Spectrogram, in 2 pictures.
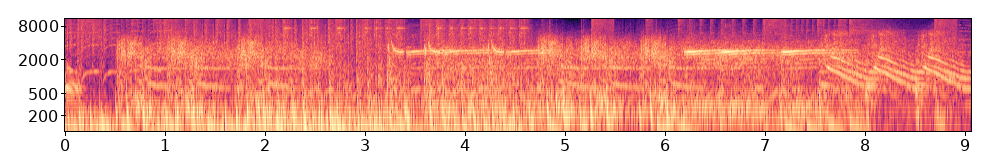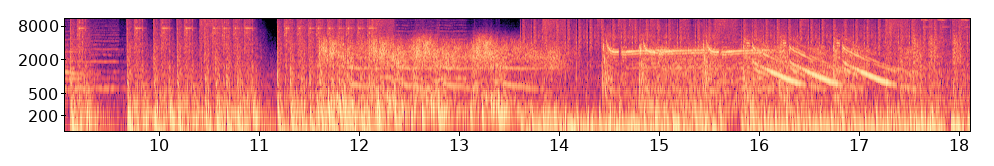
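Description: Toy foam-dart blasters fire in a loud, sustained barrage during a mock police and SEAL team battle, a dense rattle of rapid shots and clatter running almost continuously with one brief break.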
